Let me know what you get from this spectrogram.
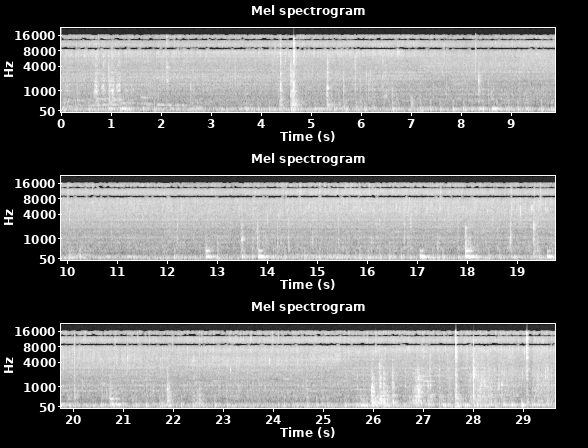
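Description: Paneer cubes sizzling in oil in a kadai: a steady frying hiss. A metal spatula clicks and scrapes against the pan now and then, more often near the end.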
